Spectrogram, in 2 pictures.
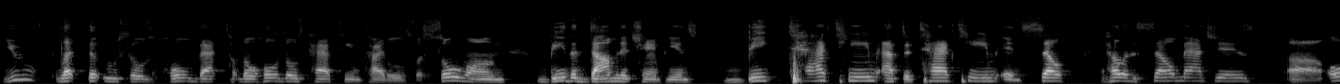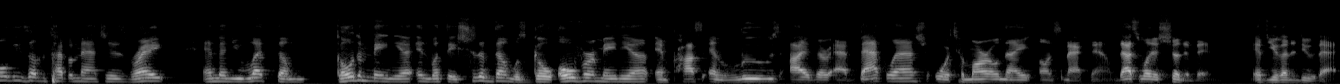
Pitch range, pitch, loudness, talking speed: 120-160 Hz, 140 Hz, -31 LUFS, 185 wpm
